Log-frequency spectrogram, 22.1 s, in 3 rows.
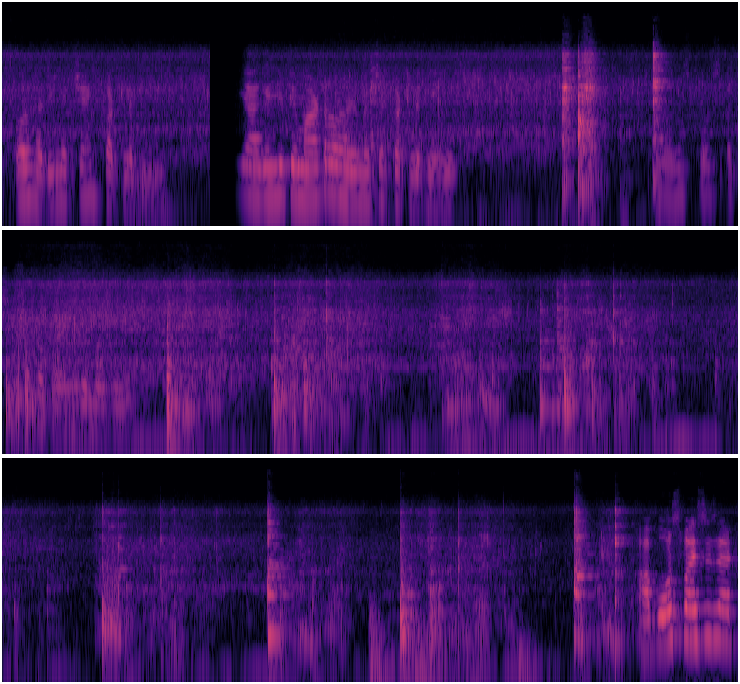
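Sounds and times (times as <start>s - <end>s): food sizzling in hot oil: 0.0s - 22.0s
spoon stirring: 9.0s - 21.0s.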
